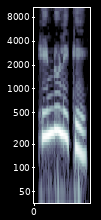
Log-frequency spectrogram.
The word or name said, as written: ಹಿಂಡುಳಿಕೆ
